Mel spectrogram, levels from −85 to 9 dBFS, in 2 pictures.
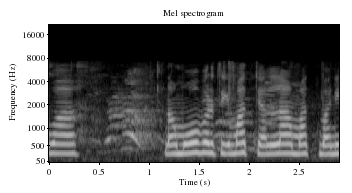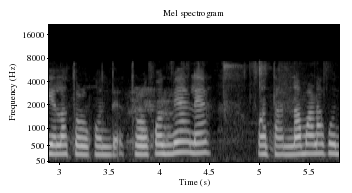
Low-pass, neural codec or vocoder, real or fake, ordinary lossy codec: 7.2 kHz; none; real; none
